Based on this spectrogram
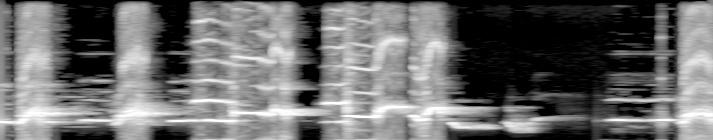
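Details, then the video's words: Oriental magpie-robin in vigorous song: loud sharp notes, high thin whistles, quick rising and falling slurs and low burry notes, with a short pause before a final burst. "Suara Kicau Burung Kacer - Ngoceh Gacor"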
